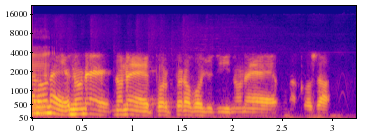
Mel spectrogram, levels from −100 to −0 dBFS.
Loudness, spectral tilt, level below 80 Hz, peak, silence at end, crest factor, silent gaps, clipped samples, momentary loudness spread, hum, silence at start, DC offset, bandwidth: -18 LUFS; -7.5 dB/octave; -50 dBFS; -2 dBFS; 0.25 s; 16 dB; none; under 0.1%; 11 LU; none; 0 s; under 0.1%; 9.6 kHz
